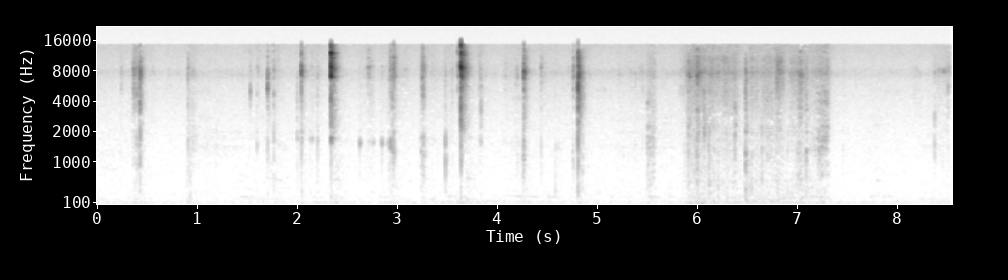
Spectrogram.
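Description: Lipstick being handled and applied: irregular light clicks and taps over the first five seconds, then a rustling scrape of about a second and a half near the end.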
